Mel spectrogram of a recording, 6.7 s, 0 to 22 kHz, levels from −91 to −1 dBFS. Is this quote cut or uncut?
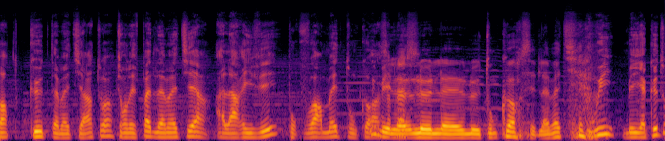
cut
